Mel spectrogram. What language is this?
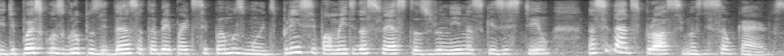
Portuguese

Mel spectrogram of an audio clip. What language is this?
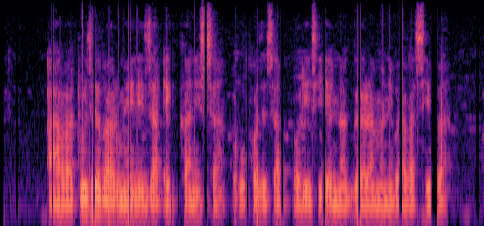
Ganda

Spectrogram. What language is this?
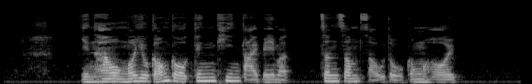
Cantonese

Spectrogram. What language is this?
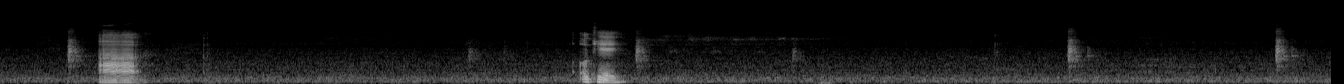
English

